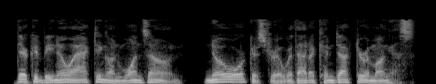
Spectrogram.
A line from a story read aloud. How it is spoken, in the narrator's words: Dreitzer remarked harshly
